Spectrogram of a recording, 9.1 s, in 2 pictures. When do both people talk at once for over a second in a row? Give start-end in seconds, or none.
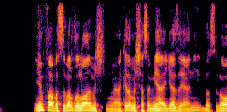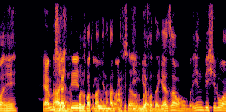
5.6-7.9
